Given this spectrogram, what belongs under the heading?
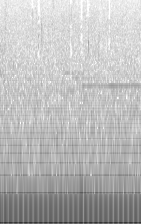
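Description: Rain in the video game Tears of the Kingdom, a steady dense hiss of falling drops that fills the scene evenly without pause.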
